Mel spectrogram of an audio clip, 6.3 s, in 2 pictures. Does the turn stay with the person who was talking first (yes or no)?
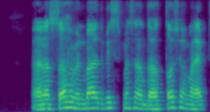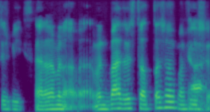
no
